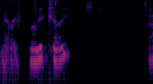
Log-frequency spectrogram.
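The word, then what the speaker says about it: Marie Curie: Marie Cury. Is that how I should be saying it? Awesome. I was looking up how to properly pronounce Marie Curi as in French, but Marie Curi is proper pronunciation.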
